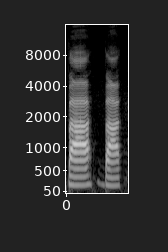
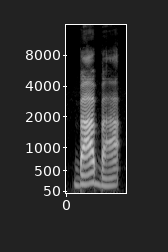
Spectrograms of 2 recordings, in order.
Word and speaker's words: baba: So depending on how you're saying it, it could be ba chin baba. Emphasis is on the first syllable. Baba. Then there's baba baba. Emphasis is on the second syllable syllable.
